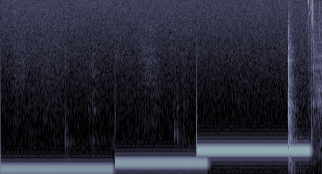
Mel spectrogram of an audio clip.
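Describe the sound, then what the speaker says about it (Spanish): A pure sine wave from the Vital software synthesizer holds a low steady pitch, then steps up twice to higher sustained tones, ending with a short noisy burst; loud, clean and alone. "un sine wave que estás viendo en pantalla suena así"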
